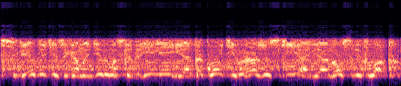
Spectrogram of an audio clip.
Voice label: flight, dialogs russian; War Thunder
